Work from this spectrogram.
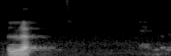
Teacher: Yes, alveolar, tip of tongue and alveolar ridge.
